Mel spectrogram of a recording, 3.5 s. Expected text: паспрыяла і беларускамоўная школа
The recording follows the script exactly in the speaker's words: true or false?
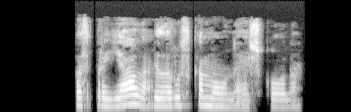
false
